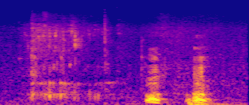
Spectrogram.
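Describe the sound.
Two short gulps as someone drinks Del Monte orange juice, the second slightly longer, each a wet throaty swallow over a quiet background, with no talking.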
